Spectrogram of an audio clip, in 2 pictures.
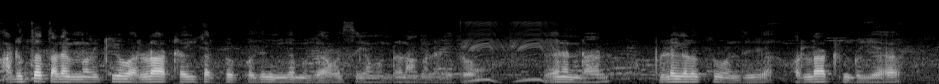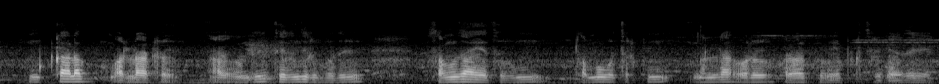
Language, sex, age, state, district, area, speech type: Tamil, male, 45-60, Tamil Nadu, Krishnagiri, rural, spontaneous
